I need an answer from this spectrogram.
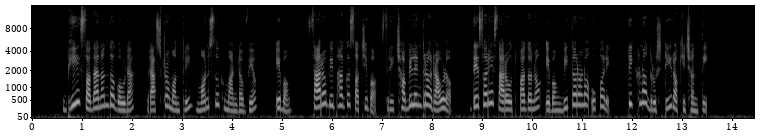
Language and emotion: Odia, neutral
